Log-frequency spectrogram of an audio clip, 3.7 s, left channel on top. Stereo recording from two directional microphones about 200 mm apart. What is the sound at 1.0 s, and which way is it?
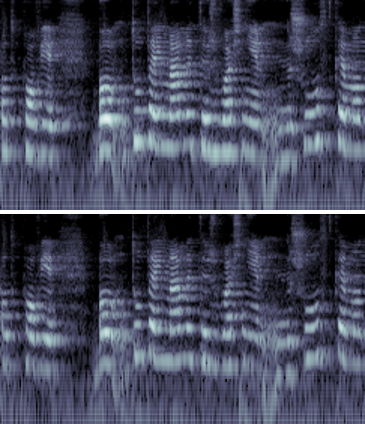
A woman's voice, 35° left (ahead or behind).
